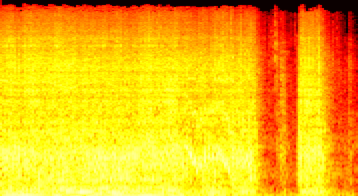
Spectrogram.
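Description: A power drill whirs as it bores through sheet metal.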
